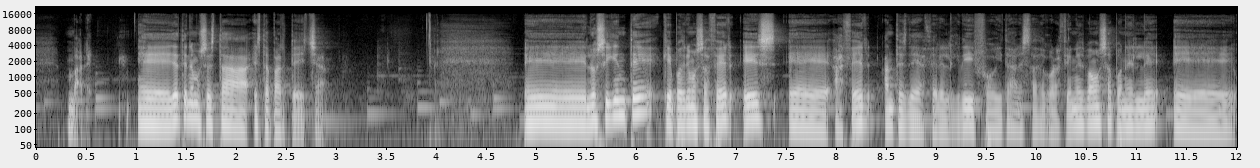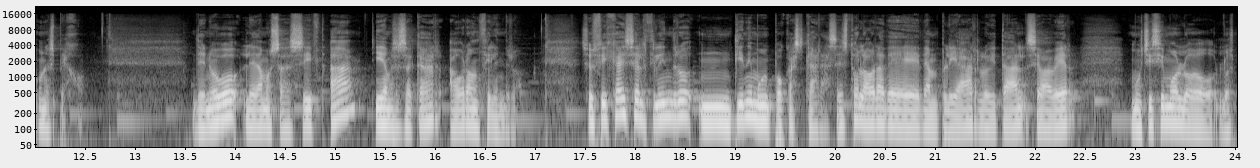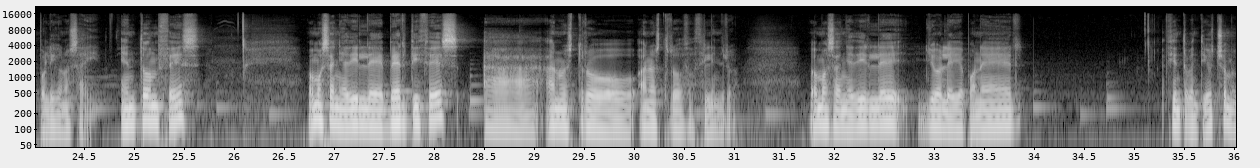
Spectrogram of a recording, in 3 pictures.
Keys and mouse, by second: 0.0 middle click, 2.7 shift+middle click, 4.0 shift+middle click, 13.0 click, 14.7 shift+a, 16.4 click, 17.6 shift+middle click, 24.9 click, 30.7 click, 35.4 click.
